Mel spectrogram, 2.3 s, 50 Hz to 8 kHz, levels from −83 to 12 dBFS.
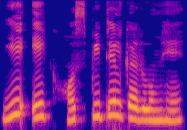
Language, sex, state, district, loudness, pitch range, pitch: Hindi, female, Arunachal Pradesh, Lower Dibang Valley, -13 LUFS, 205-275 Hz, 235 Hz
